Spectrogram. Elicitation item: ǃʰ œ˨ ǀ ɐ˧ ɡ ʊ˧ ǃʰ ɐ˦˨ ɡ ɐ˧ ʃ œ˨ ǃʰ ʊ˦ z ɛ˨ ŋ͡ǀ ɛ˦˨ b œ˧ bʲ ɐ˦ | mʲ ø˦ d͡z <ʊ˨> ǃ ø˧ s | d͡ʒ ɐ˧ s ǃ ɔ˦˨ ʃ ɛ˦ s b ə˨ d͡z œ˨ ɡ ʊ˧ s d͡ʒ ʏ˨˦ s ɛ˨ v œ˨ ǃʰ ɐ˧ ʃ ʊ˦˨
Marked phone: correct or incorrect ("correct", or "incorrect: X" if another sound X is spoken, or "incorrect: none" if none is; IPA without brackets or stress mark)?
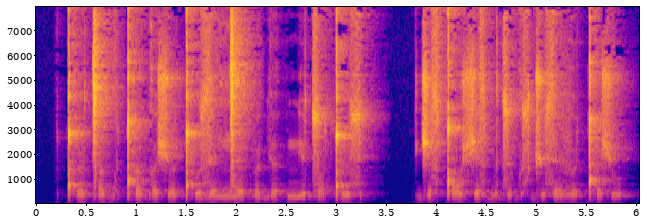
incorrect: ɔ˨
